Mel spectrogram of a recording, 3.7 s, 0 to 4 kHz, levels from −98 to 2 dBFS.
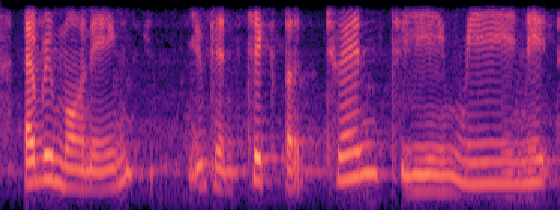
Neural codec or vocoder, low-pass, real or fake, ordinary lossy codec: codec, 16 kHz, 8 kbps, FunCodec, trained on LibriTTS, 25 frames a second; 3.6 kHz; fake; none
